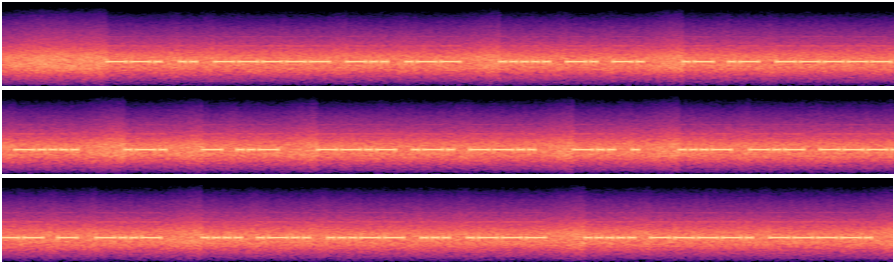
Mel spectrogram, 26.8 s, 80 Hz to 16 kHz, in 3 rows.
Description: Morse code, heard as a keyed tone, hand-sent with a paddle, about 22 wpm, 1150 Hz, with radio static and a narrow filter. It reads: GI0DW 5NN AA06 R TU QRZ DE VK0TX HL3SJ 599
